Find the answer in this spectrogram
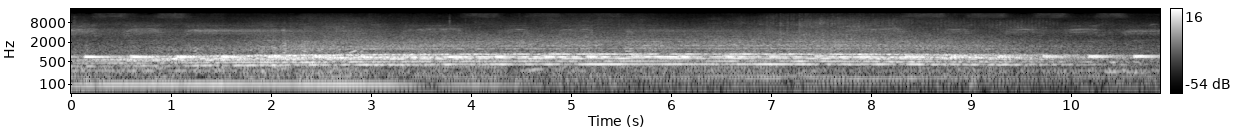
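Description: A long, steady steam locomotive whistle sounds as a chord of several tones and fades near the end. It comes from the C57 of the approaching SL Yamaguchi and drowns out the level-crossing warning bell, which rings in a quick repeating pulse before and after it.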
